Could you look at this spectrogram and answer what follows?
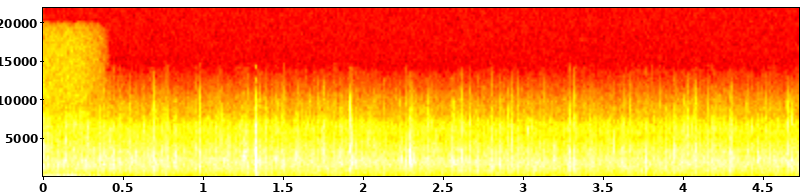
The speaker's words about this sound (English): Small drops of rain drip onto your arm. It starts to rain.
